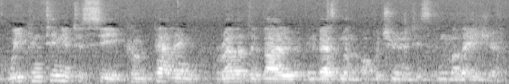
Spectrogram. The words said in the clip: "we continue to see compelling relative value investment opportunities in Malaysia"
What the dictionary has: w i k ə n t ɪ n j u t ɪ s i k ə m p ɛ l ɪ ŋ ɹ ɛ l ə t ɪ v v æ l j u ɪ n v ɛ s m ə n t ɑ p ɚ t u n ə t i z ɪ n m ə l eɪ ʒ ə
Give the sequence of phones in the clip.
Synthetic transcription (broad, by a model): w i k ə n t ɪ n j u t ɪ s i k ə m p ɛ l ɪ ŋ ɹ ɛ l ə t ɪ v v æ l j u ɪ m v ɛ s m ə n t ɑ p ɚ t u n ə t i z ɪ n m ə l eɪ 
